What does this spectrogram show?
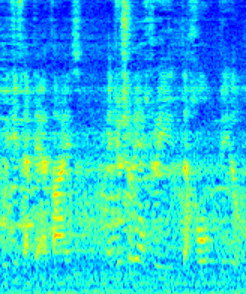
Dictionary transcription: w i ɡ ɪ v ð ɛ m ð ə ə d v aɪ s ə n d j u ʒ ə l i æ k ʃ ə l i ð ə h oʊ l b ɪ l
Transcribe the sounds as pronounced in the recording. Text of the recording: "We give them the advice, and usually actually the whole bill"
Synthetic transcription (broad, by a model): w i ɡ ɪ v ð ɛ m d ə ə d v aɪ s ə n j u s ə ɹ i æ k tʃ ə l i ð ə h oʊ l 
